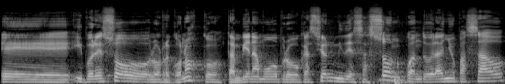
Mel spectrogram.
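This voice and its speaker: At a fairly quick pace, a man of medium pitch speaks in a bright, sharp tone. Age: 50s. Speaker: talk show host. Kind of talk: panel discussion.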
